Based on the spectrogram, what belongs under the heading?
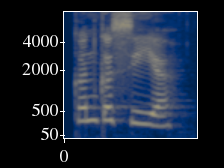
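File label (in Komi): кӧнкӧ сійӧ, Komi, female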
